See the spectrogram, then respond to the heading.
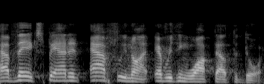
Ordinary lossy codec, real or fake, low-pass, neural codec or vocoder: AAC, 32 kbps; fake; 7.2 kHz; codec, 16 kHz, 4.8 kbps, FACodec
